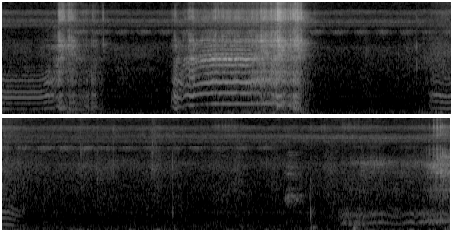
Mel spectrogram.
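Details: Kampung cat giving a series of meows: a short one, then a longer loud wavering meow, followed by two brief quieter calls and a faint low final meow, over steady indoor background hum.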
